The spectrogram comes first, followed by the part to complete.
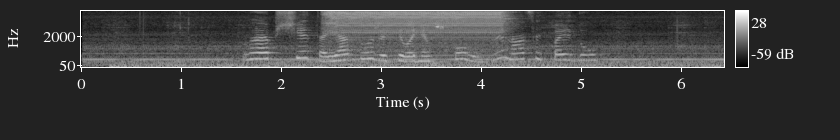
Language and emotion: Russian, positive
